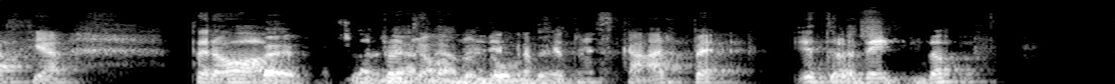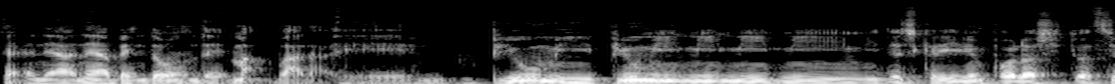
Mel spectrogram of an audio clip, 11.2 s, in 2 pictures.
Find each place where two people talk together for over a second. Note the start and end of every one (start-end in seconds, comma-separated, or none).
1.2-2.9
